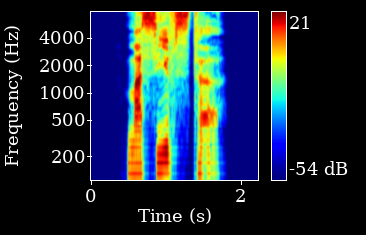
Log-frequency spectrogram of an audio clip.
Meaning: inflection of massiv: 1. strong/mixed nominative/accusative feminine singular superlative degree 2. strong nominative/accusative plural superlative degree
- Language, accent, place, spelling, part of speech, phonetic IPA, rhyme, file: German, Germany, Berlin, massivste, adjective, [maˈsiːfstə], -iːfstə, De-massivste.ogg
